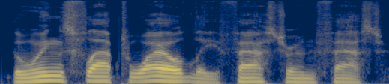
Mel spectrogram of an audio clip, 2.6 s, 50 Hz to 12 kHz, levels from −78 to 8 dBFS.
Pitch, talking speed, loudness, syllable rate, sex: 120 Hz, 160 wpm, -16 LUFS, 4.6 syllables/s, male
